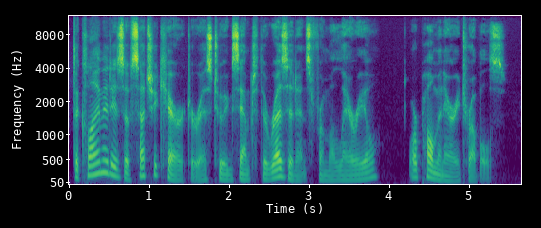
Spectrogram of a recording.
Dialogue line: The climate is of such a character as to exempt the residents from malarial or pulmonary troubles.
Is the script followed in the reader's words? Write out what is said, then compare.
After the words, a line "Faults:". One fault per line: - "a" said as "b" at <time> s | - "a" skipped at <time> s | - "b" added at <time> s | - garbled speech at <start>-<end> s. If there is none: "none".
The climate is of such a character as to exempt the residents from malarial or pulmonary troubles.
Faults:
none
